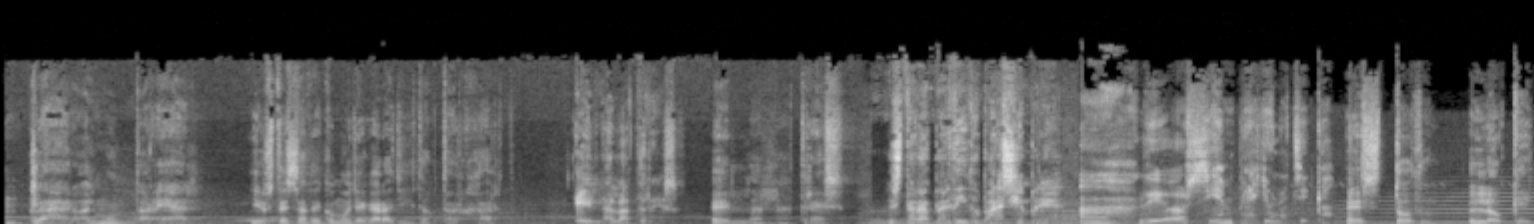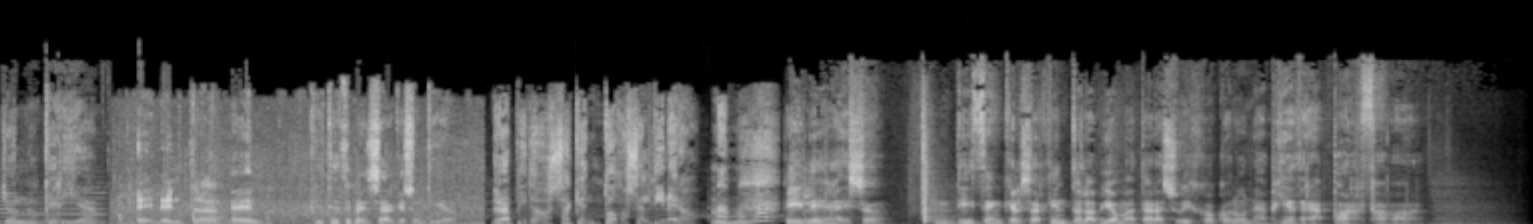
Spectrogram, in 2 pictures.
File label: Spanish Spain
